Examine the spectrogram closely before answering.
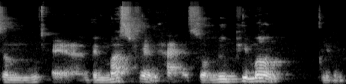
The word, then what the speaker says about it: piment: Le piment, piment is like hot chili or something. So le piment, and you don't pronounce this one. So in French, so le piment.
